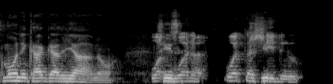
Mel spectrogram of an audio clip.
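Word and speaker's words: Gagliano: it gagano on plant you don't pronounce the G it's mon galano what what does she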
